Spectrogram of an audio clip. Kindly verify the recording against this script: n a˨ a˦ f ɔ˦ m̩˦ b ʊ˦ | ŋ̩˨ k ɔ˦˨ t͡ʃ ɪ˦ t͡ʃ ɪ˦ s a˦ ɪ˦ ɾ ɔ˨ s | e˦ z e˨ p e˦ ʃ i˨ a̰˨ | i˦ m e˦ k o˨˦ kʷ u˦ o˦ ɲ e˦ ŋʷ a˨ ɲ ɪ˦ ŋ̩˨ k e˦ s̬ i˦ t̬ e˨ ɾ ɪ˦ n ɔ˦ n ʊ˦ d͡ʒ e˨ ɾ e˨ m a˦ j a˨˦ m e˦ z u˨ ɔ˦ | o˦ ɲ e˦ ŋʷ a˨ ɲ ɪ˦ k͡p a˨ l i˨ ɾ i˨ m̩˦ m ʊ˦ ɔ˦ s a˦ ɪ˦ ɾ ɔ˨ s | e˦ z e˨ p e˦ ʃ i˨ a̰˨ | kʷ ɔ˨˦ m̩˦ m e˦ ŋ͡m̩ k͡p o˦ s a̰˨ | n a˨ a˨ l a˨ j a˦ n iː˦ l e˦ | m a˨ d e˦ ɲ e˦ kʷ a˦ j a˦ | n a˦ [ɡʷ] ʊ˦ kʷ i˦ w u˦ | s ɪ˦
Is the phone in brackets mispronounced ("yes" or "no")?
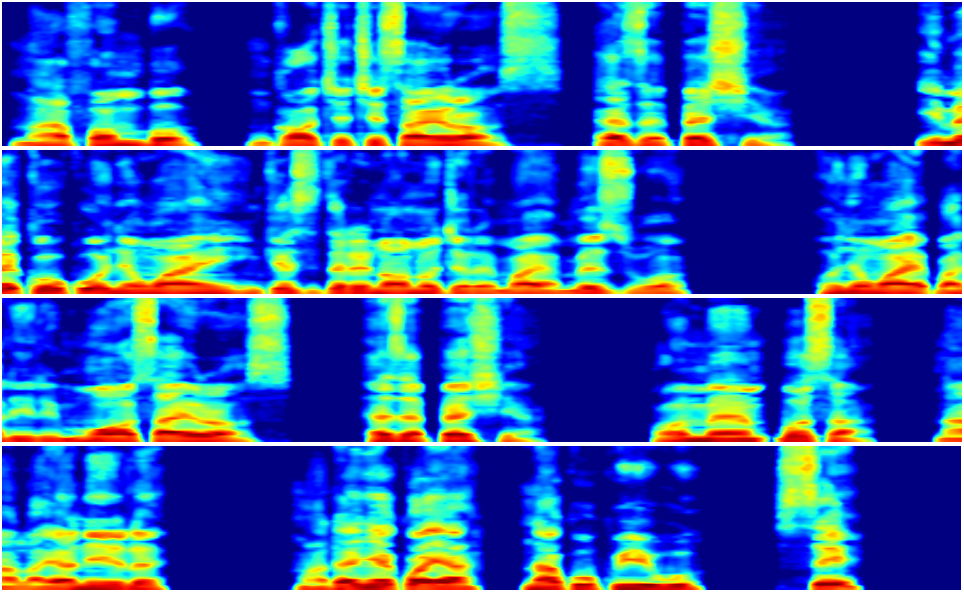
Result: yes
